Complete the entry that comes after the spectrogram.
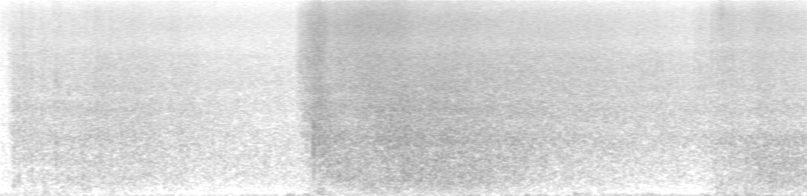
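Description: Ocean waves breaking on a shore: a wave crashes about three seconds in and washes out slowly, with another swelling near the end.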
